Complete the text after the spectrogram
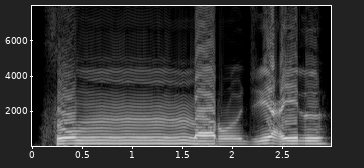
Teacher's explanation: Kemudian pada lafal Ada bacaan gunnah, yaitu cara membacanya mimnya ditahan dulu, baru dibaca ma-nya.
